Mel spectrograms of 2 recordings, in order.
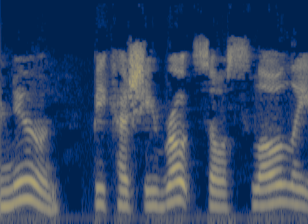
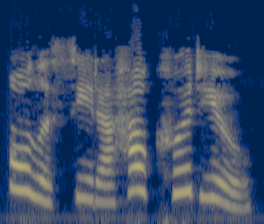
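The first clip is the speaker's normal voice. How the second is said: dismayed cry; 7 semitones higher than usual. A narrator's reading. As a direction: draw it out in dismay, pitched high. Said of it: "cried poor dismayed Paula".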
